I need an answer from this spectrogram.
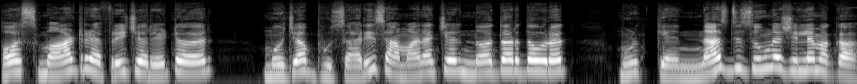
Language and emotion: Goan Konkani, surprised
